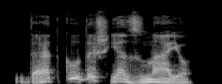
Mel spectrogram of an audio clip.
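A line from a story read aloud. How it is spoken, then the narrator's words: Grumbling with a smile. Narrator (Russian): проворчал Степан, не скрывая улыбку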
